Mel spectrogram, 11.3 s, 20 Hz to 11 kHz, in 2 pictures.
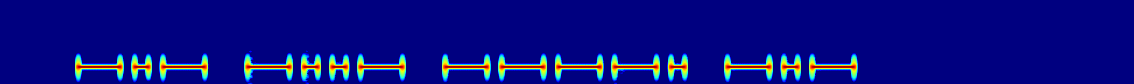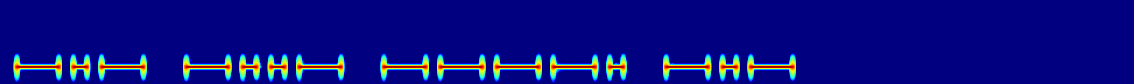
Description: Morse code, heard as a keyed tone, about 17 wpm, 700 Hz. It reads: KX9K KX9K
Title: USA Call Signs - 4 Characters - Repeated 2x - 17wpm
